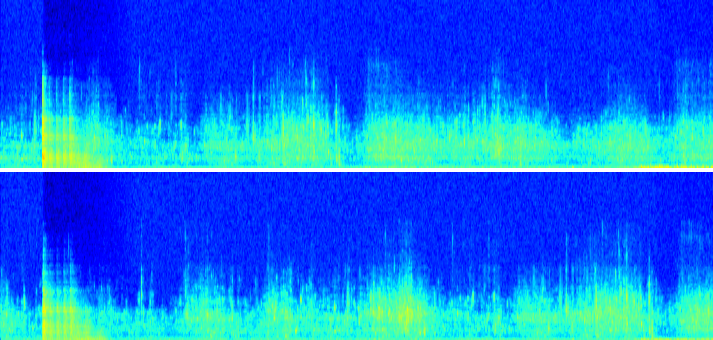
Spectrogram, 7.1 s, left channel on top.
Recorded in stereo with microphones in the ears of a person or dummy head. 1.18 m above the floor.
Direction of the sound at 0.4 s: 65° left (ahead or behind).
